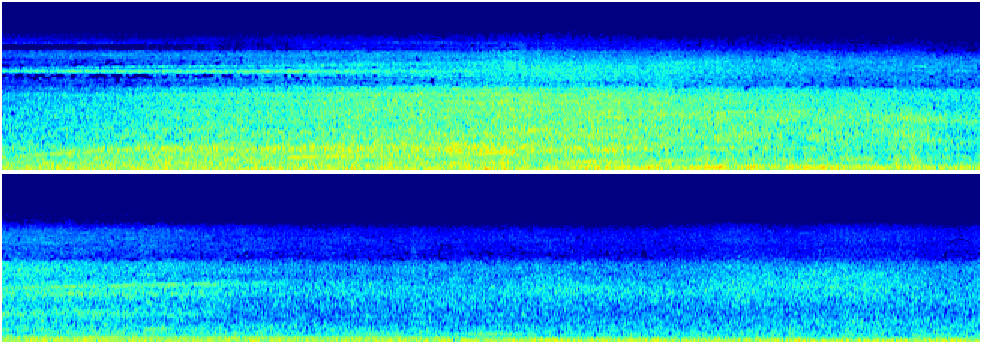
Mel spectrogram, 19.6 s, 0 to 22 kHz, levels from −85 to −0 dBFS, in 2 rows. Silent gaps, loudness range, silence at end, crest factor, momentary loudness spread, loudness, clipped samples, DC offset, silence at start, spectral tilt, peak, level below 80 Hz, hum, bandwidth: none; 12 LU; 0 s; 16 dB; 13 LU; -32 LUFS; under 0.1%; under 0.1%; 0 s; -5 dB/octave; -14 dBFS; -38 dBFS; none; 10.5 kHz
